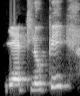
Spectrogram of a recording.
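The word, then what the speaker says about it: Léttlopi: So this is how you pronounce it, Lietlopi, and it's actually two strands of the PurlCast that have been two unspun that have been slightly twisted together.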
